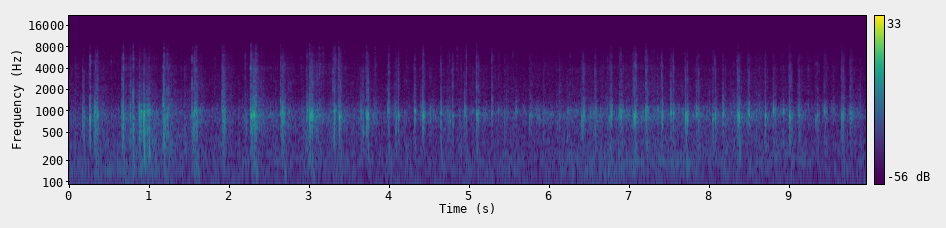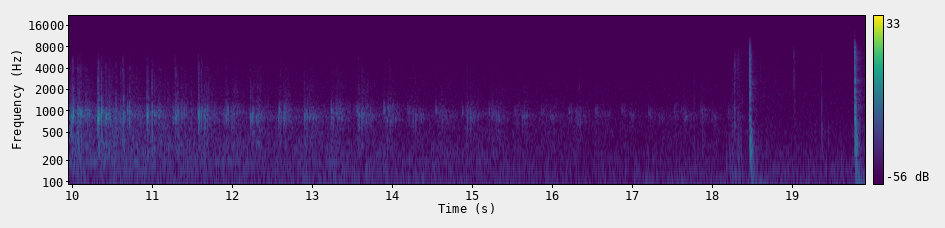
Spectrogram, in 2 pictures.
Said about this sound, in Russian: Отъезжают экипажи.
